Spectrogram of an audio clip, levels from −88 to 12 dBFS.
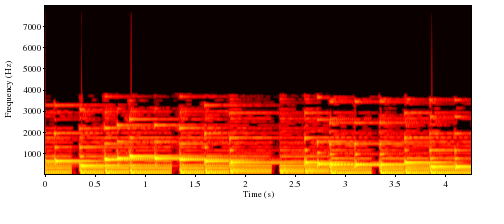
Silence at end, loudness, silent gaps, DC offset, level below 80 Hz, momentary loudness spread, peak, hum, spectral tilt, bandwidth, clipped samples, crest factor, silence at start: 0 s; -16 LUFS; none; under 0.1%; -36 dBFS; 4 LU; 0 dBFS; none; -11.5 dB/octave; 4 kHz; under 0.1%; 16 dB; 0 s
